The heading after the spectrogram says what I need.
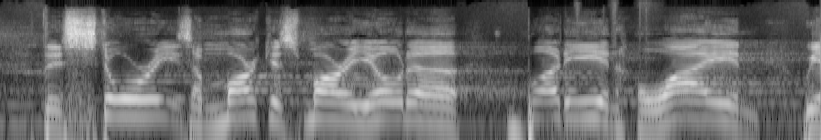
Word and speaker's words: Mariota: how history and kindness work with that enunciation Mariota and that is smokes how you pronounce his name here and I'm like no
